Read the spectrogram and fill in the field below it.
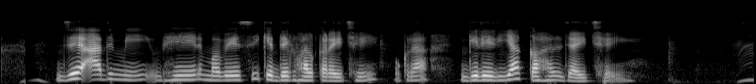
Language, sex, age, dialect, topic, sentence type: Magahi, female, 25-30, Western, agriculture, statement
